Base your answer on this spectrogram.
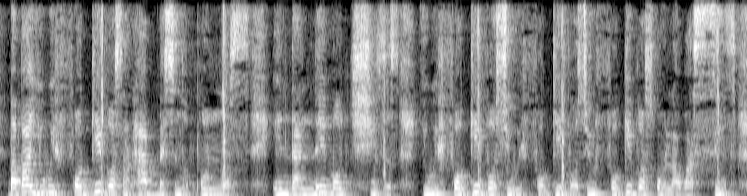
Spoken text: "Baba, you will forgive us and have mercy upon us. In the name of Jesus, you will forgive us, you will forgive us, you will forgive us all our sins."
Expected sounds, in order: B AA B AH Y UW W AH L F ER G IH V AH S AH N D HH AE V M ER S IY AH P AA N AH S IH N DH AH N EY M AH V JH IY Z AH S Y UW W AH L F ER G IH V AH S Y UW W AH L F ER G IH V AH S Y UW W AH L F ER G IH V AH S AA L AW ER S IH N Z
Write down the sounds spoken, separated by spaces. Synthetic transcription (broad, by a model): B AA B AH Y UW W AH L F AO G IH V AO S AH N HH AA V M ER S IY AH P AA N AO S IH N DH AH N EY M AH V JH IY Z AH S Y UW W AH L F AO G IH V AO S Y UW W AH L F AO G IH V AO S Y UW W AH L F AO G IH V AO S AA L AW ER S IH N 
